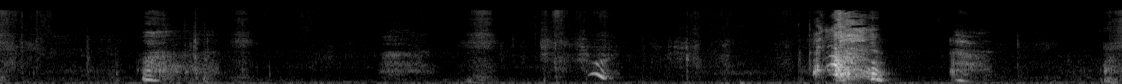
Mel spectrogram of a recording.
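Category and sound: human body sound, sneezing and coughing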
